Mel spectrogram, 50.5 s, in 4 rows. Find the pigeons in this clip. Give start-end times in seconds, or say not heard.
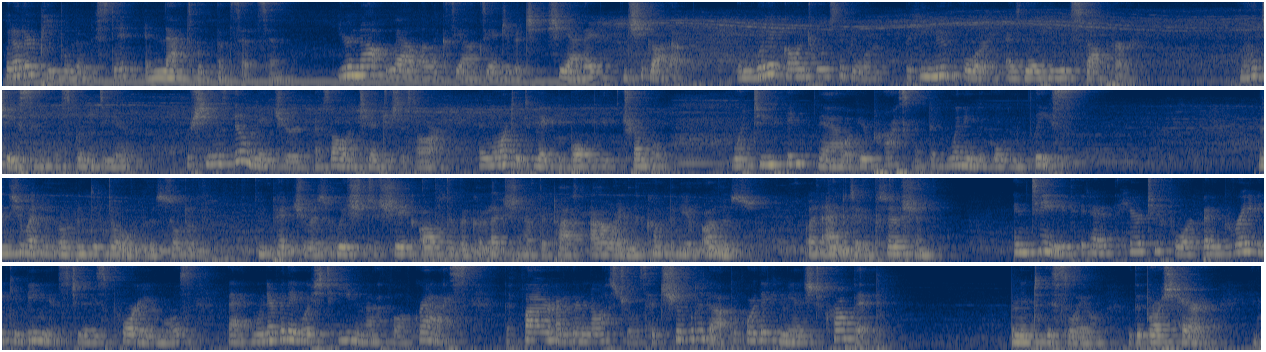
25.2-34.6.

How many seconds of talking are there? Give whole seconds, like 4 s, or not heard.
46 s.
